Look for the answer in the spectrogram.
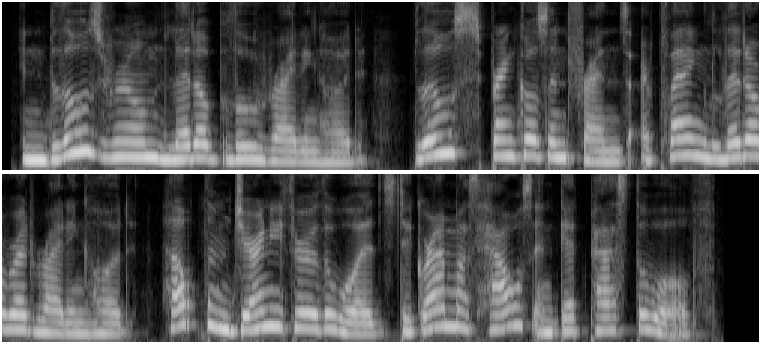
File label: Spot; Little Blue Riding Hood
